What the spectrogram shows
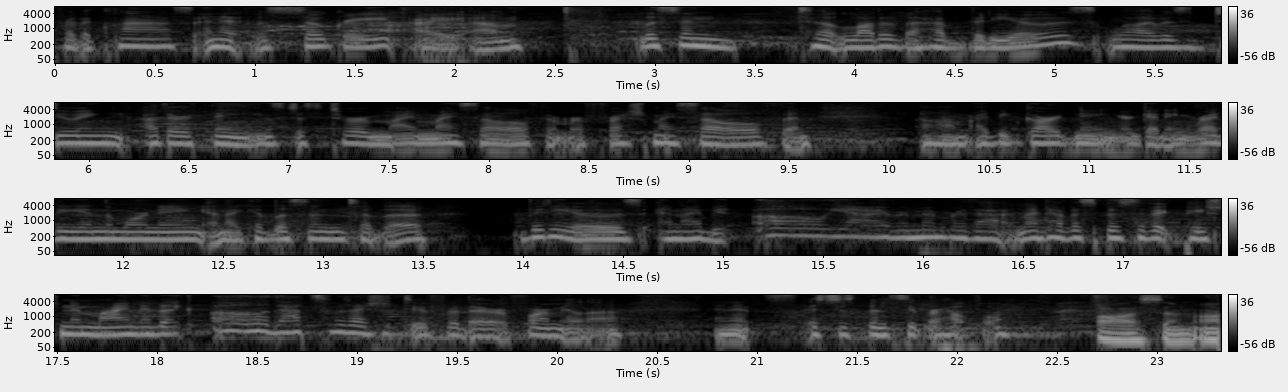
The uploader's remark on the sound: LIVE From Harmonize. Listen in to interviews from participants at the TCM Hub flagship program Harmonize in Charlotte, NC.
